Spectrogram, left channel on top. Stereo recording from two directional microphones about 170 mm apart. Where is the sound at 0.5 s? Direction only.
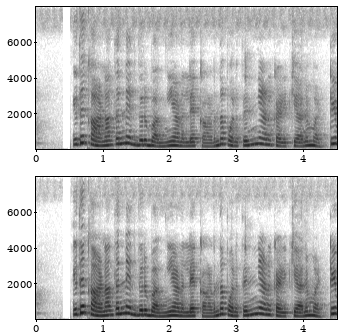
20° right (ahead or behind).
